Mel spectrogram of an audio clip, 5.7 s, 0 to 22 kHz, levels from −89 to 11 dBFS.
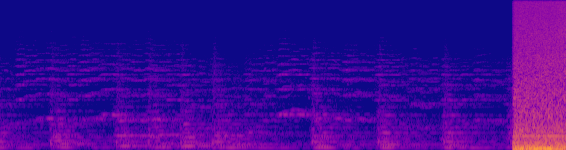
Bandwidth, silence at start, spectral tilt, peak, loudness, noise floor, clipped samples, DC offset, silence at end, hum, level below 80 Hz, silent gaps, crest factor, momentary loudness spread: over 20 kHz; 5.1 s; -5 dB/octave; -8 dBFS; -24 LUFS; -59 dBFS; under 0.1%; under 0.1%; 0 s; none; -30 dBFS; none; 20 dB; 32 LU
